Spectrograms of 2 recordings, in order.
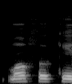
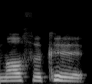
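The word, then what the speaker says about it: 毛布: How do you say blanket? Mofu? Hi, mofu. Perfect. Mofu. I don't know, I thought you were adding a ku in there. I was hearing mofuku.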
